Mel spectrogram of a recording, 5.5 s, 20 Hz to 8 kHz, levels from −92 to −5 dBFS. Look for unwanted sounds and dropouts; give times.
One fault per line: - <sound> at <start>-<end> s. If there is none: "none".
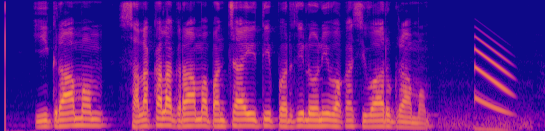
- chirp at 4.7-5.2 s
